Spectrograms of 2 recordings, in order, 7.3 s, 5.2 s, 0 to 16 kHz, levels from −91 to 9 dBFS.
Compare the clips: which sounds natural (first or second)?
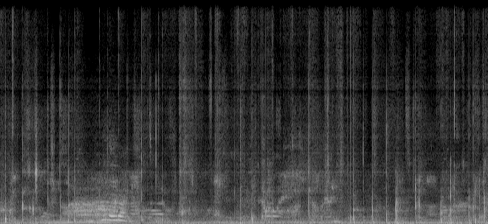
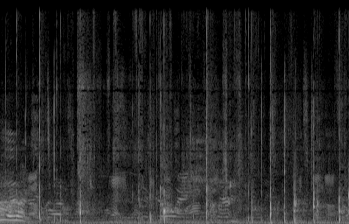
second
